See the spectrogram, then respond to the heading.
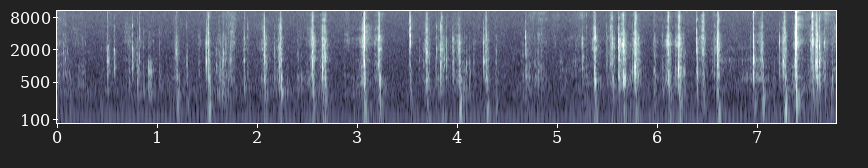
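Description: Long dark-polished nails and fingertips type on a full-size plastic computer keyboard with black keycaps and a rainbow backlight, pressing and clicking the keys. About two dozen sharp, bright clicks and taps come in uneven bursts, each dying away almost instantly, over a faint steady low hum. The typing is quiet and crisp, with a few louder clusters toward the end.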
